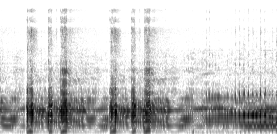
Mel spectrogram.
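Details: Chainsaw on a hazard-tree removal: several sharp throttle blips each sag back down, then a steadier note climbs as the cut goes on. The RPM changes under load; the cause is unconfirmed.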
